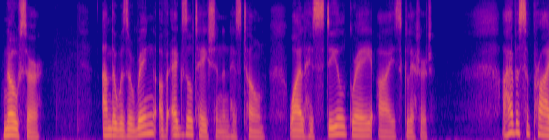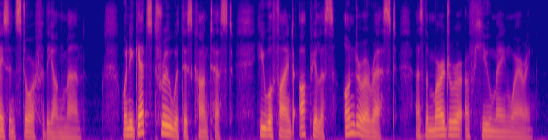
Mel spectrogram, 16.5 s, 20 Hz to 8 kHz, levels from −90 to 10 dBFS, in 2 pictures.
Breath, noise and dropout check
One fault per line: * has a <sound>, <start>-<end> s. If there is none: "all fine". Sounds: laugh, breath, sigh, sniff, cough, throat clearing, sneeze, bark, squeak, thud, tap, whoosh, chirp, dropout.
all fine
